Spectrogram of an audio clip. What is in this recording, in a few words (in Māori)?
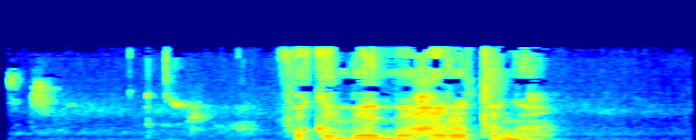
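"whakamaumaharatanga", Māori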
